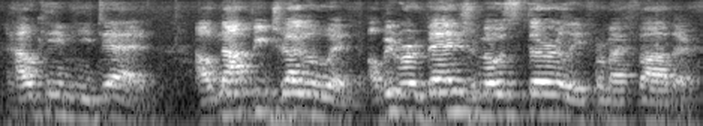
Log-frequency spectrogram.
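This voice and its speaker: A man acting a young nobleman bent on revenge, speaking forceful stage verse, recorded from far off in an echoey hall. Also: a little high, moderate pace, natural voice. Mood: furious.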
